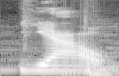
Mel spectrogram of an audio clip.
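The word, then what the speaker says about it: dao: Our D can be pronounced like a duh, or it could sound like a yeah. So it can sound like a D pronunciation, or it can sound like a Y pronunciation. It depends on the accent.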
